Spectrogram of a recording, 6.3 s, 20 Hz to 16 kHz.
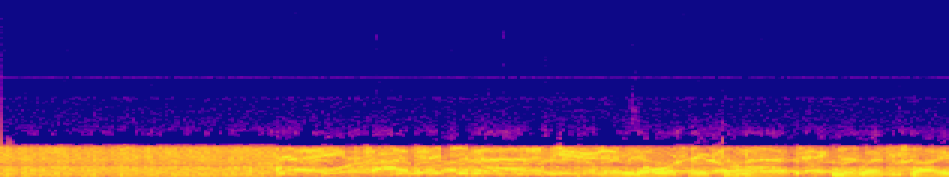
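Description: CB radio receiver on 27.375 MHz: a station keys up, opening a steady, band-limited hiss of static. A distant operator's voice comes through under the static from about two seconds in.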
